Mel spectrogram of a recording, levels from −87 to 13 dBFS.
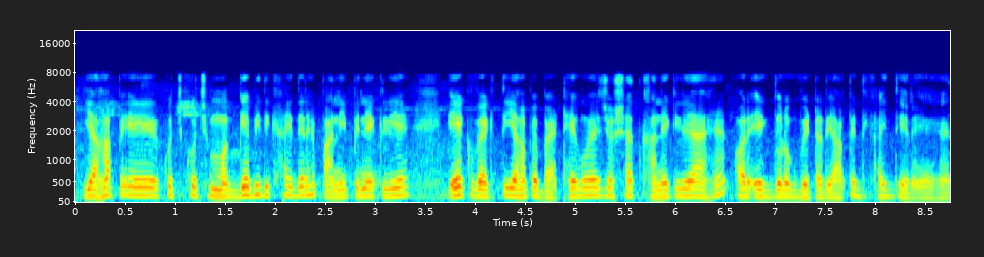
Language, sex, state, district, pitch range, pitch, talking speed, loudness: Hindi, male, Chhattisgarh, Bilaspur, 150-185 Hz, 165 Hz, 260 wpm, -19 LUFS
